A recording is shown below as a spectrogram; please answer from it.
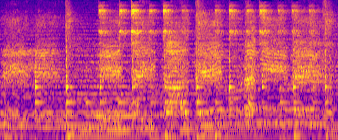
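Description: Mixed church choir of women and men singing a Telugu Christian devotional song together, over instrumental accompaniment with a sustained bass and a steady beat.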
